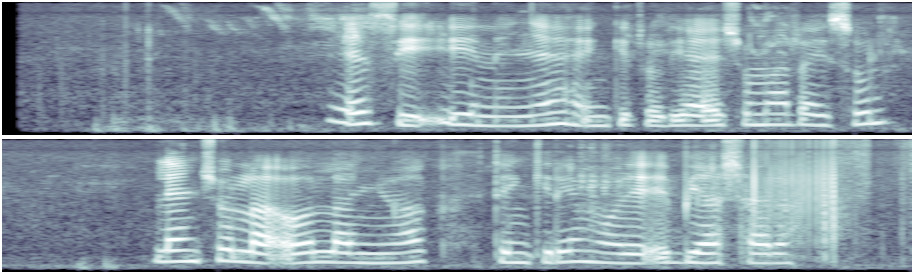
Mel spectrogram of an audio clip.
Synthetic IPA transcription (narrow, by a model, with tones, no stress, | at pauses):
e˦si˨ʔi˦nɛ˨ɲɛ˦ɦe˨ŋki˦to˨ɾija˦e˦ʃʊ˦ma˦ɾa˦isʊ˦l | lɛ˦ɲt͡ʃʊ˦la̰˨ʔɔ˦la˨ɲwa˦kte˨ŋki˨ɾe˦mɔ˨ɾɛʔḛ˦bia˨ʃaɾa˦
